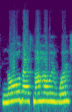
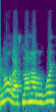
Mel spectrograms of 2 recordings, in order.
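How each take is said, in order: First: It is said in a soft voice. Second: It is said in an ordinary voice.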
